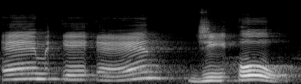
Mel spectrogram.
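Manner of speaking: letters spelt out slowly one by one; teacher spelling mango slowly. Shown as a demonstration. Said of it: "spelling out the word".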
